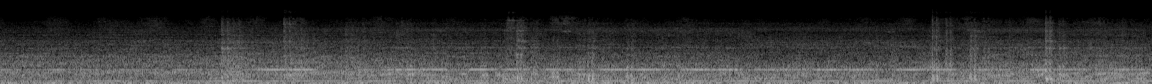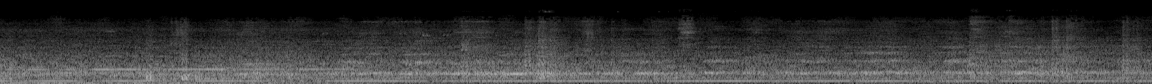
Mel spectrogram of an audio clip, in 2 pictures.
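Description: An electric motor hums steadily inside a train cab.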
